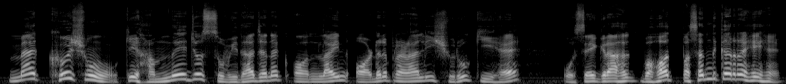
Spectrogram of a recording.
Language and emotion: Hindi, happy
